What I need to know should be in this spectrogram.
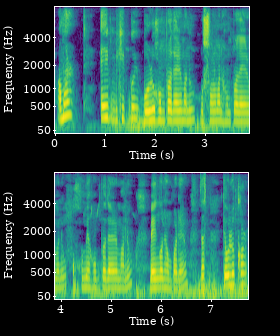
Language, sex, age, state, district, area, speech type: Assamese, male, 18-30, Assam, Barpeta, rural, spontaneous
